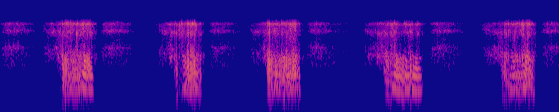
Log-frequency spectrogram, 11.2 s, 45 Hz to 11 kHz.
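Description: Loud, rough rattling snores on each breath in, with softer breaths out, about 27 breaths a minute: steady snoring.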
